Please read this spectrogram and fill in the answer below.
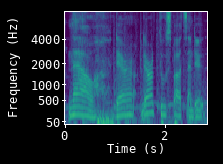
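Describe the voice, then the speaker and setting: A man giving casual, halting and rambling live commentary as a video game streamer, often repeating words. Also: a little high, gravelly, over music.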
